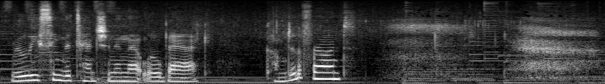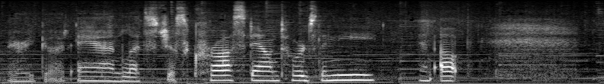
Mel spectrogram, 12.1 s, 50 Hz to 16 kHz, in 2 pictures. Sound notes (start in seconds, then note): 3.8 inhales and exhales; 10.9 inhales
